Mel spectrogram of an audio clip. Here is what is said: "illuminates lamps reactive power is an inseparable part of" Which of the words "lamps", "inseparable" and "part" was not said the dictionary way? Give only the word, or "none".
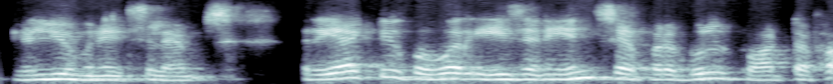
lamps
